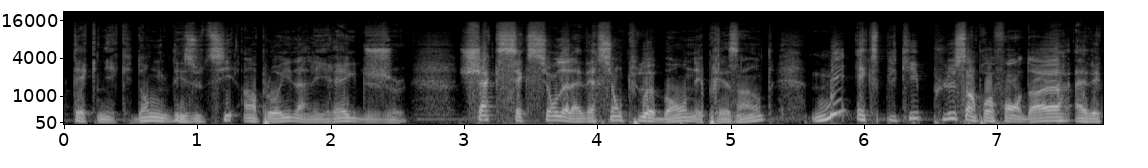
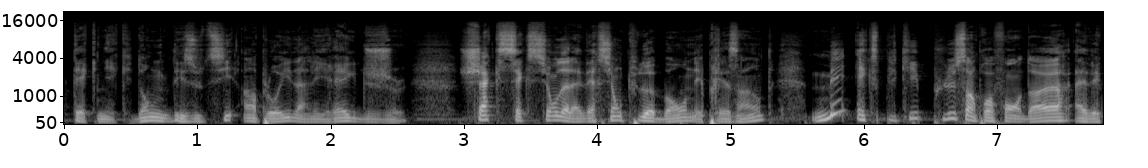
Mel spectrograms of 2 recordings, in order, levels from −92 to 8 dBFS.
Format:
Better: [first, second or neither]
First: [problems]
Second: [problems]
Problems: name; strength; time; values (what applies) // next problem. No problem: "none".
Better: second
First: distortion; slight; 10 dB below the speech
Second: none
